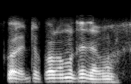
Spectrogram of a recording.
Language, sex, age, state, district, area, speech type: Assamese, male, 45-60, Assam, Charaideo, rural, conversation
